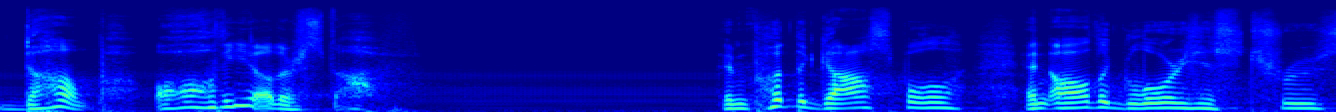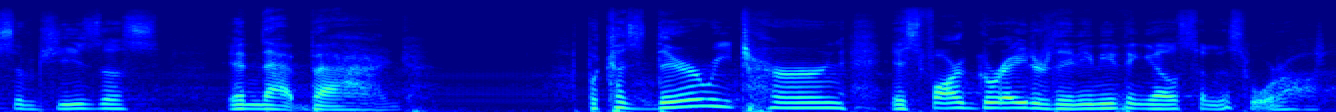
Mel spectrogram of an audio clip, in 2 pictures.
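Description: A woman's voice: low voice, a little slow. A woman pastor with a Southern accent, preaching a sermon in an earnest, emphatic way and asking many rhetorical questions. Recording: long hall reverb.

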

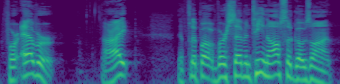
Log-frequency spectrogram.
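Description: A man's voice: fairly high pitch, moderate pace, dry recording, studio quality. A man preaching a sermon, teaching emphatically and asking the congregation rhetorical questions. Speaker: pastor.

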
